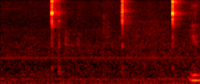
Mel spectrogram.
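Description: Three short computer mouse clicks spread over about a second, made while moving pieces on an on-screen chessboard.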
